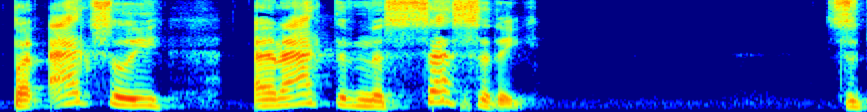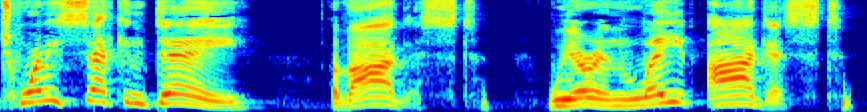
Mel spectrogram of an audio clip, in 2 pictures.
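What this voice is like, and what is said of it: Strong New England accent. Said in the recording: “my New England accent come out very strongly when I say August”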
